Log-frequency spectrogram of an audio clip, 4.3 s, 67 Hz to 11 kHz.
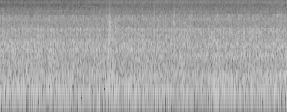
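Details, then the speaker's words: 2011–2018 Ford F250 6.7L Power Stroke diesel at idle: constant rushing hiss over the diesel clatter as charge air escapes from the broken OEM cold-side intercooler pipe, before replacement with an aftermarket pipe. "i don't know if you guys can hear that in the video but there's a loud hissing sound"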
